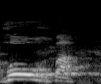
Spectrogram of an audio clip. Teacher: Ó, porque a força está no ó. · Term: semivogal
